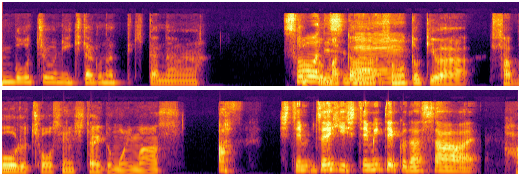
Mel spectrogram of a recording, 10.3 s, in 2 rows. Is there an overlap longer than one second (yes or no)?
yes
